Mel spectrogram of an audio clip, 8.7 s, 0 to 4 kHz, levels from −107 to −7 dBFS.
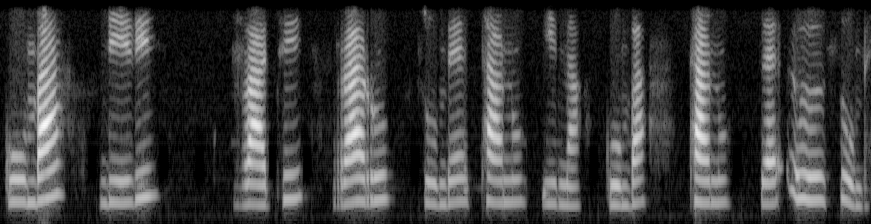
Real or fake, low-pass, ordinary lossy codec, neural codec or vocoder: real; 3.6 kHz; none; none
